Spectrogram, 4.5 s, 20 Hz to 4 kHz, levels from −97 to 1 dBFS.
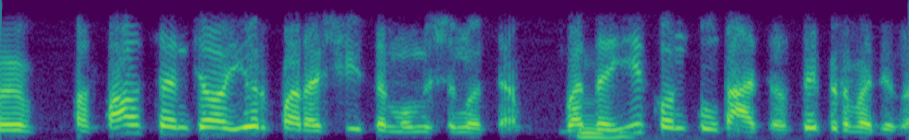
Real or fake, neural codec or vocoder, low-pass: fake; autoencoder, 48 kHz, 128 numbers a frame, DAC-VAE, trained on Japanese speech; 3.6 kHz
